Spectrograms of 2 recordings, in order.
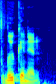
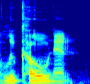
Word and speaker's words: Luukkonen: But, and also because I had always said Ukko-Pekka Luukkonen. I had always like had that long U. And it's Luukkonen. Or I guess long O, Luukkonen.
